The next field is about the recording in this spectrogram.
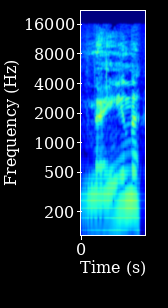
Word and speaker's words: Nain: We would, English letters, we would spell it N-E-I-N. In the Bible, in English letters, it's N-A-I-N, and you may call it Nain. Or if you like to separate vowel sounds from diphthongs, you may say Nain, which is probably how the Hebrews would pronounce it.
